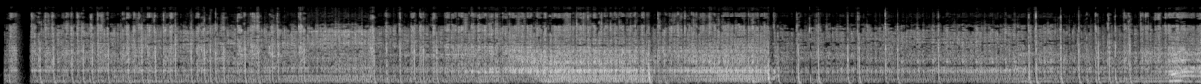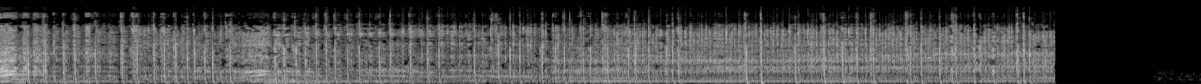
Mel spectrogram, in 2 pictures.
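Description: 1973 Polaris TX Starfire 440 snowmobile's two-stroke twin engine running, louder for the first several seconds and then steady. The sound stops suddenly near the end.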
